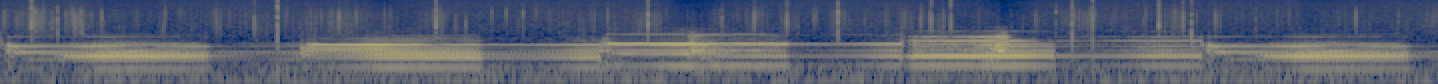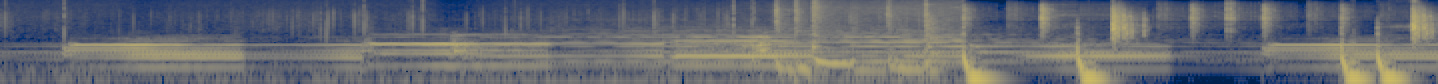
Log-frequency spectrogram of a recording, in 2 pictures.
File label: hiphop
